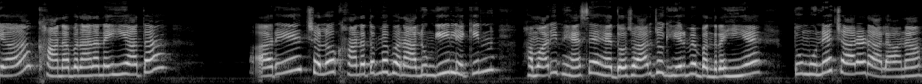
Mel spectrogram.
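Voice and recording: A woman's cartoonish character voice, extremely high-pitched, at a moderate pace with very even loudness.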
